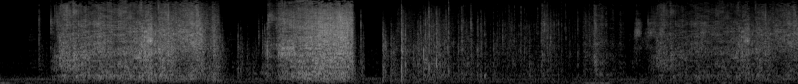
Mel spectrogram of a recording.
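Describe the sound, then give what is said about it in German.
An old paper plan is torn up in bursts of dry ripping and crinkling. Two loud tears come in the first three and a half seconds, followed by quieter, continuous rustling and crumpling to the end. “Ich zerreiß den alten Plan und du malst einen neuen.”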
